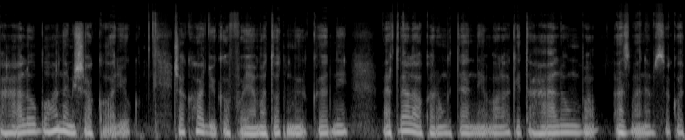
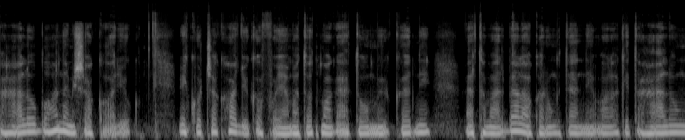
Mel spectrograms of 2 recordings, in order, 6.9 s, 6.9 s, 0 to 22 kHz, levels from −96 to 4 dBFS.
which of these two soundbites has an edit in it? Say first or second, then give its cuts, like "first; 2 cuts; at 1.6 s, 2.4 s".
first; 3 cuts; at 1.7 s, 2.9 s, 4.0 s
